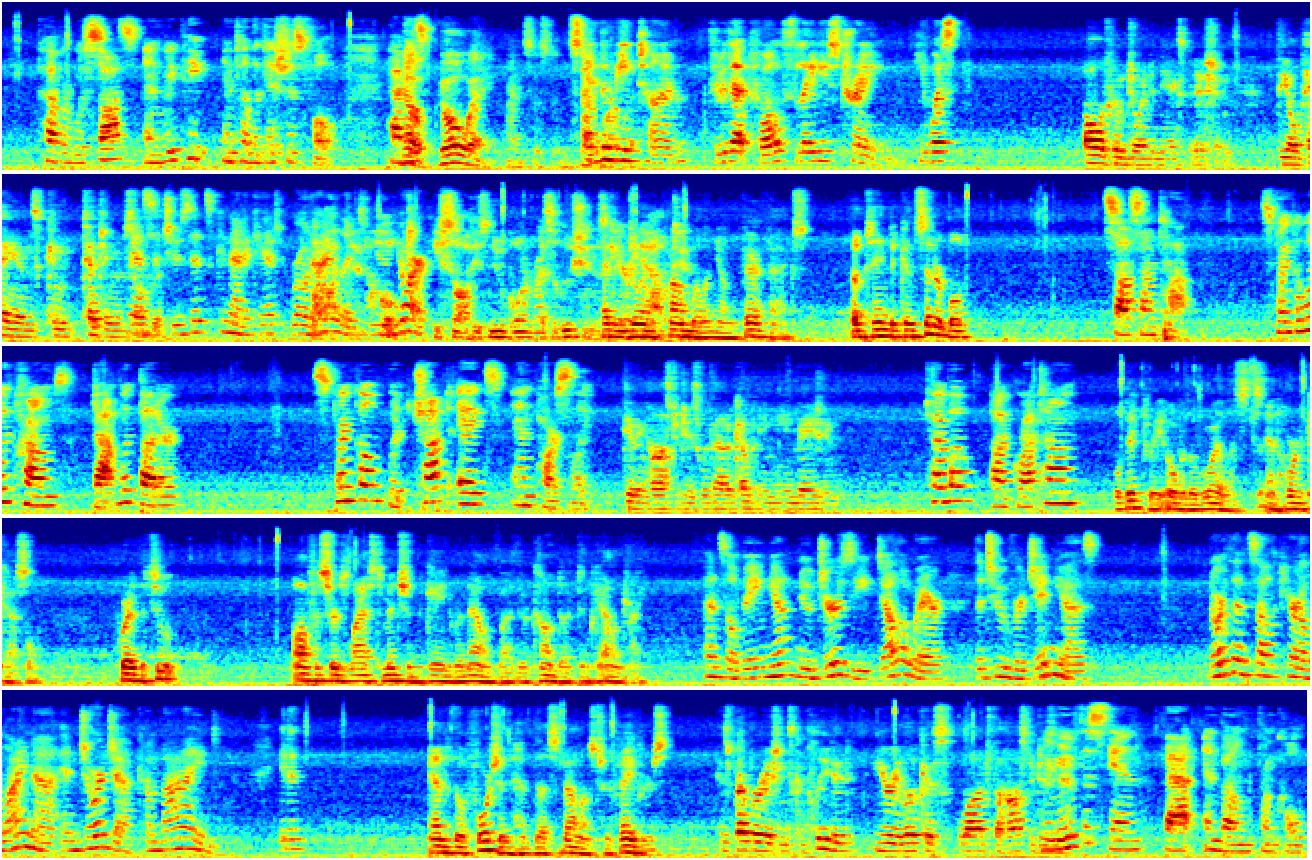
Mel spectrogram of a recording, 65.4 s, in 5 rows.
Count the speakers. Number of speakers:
7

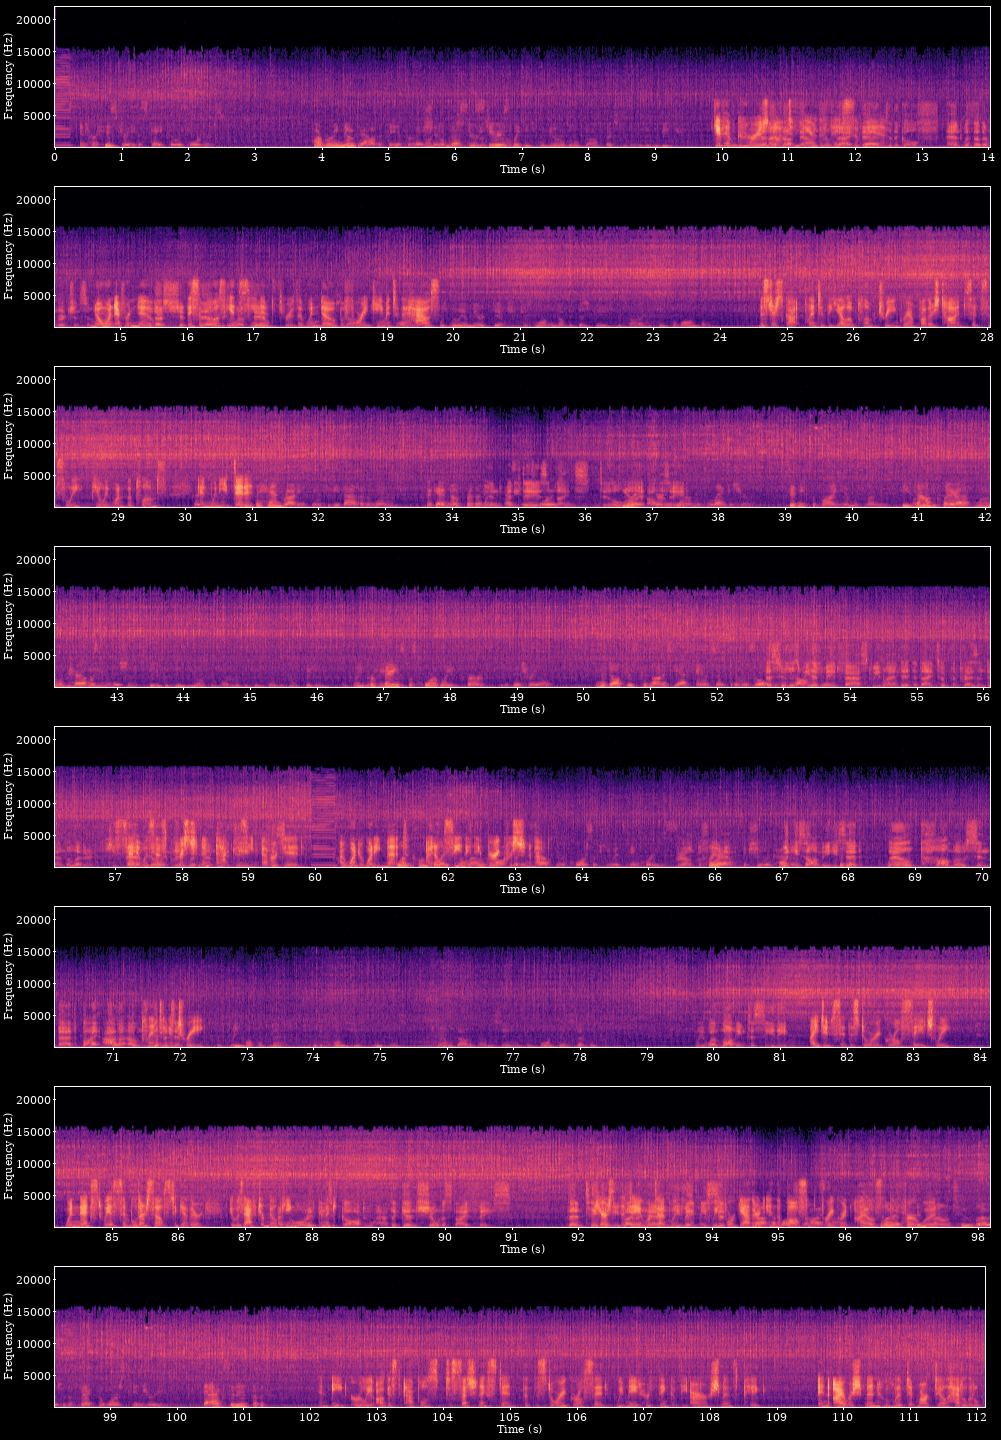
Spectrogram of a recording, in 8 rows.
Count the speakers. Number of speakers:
4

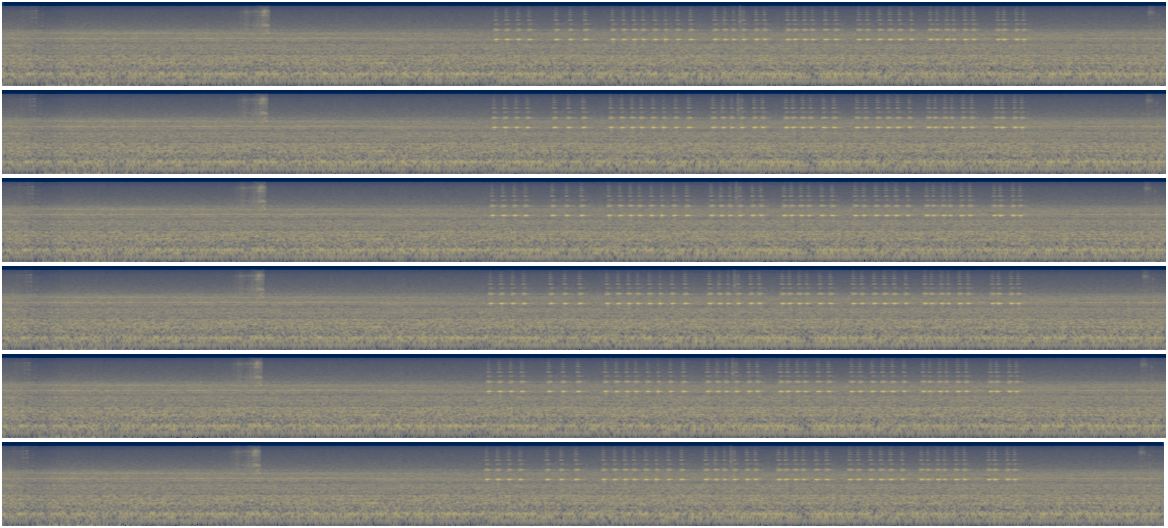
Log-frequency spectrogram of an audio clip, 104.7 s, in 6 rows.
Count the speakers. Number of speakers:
0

